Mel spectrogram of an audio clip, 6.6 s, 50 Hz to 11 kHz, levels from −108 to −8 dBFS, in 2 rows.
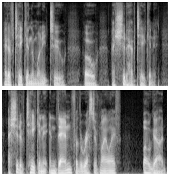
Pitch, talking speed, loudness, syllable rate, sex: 85 Hz, 245 wpm, -21 LUFS, 6.0 syllables/s, male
